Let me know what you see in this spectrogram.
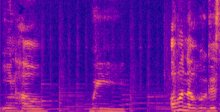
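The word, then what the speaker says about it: In-ho: And after the first vote, this is where we are introduced actually into the character himself, Enho. Sorry, I pronounced it wrong the first time. Enho.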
